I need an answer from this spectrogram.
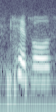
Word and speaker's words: Tibbles: Actually, it is Tibbles, but that's okay.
